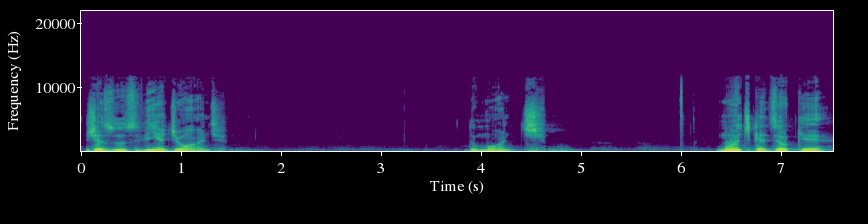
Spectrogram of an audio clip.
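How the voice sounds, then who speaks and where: A man's voice: deep voice, animated, drawn-out words, long pauses, mellow. A man from Espírito Santo with a Capixaba Brazilian accent, preaching an impassioned sermon as pastor and asking the congregation rhetorical questions. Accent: Capixaba Brazilian Portuguese.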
